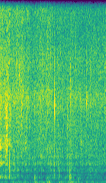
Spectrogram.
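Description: Hot oil frying in a pan at a rural market cookstall, a steady faint sizzle with occasional small pops and crackles, no voices.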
